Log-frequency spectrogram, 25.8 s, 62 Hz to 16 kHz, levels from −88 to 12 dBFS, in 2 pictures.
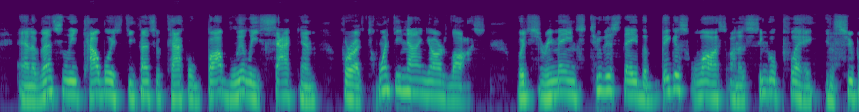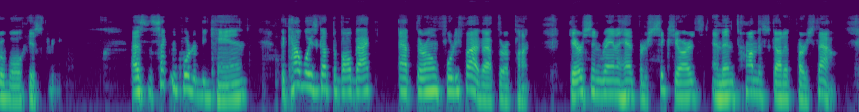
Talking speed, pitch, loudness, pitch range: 140 wpm, 140 Hz, -22 LUFS, 130-165 Hz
